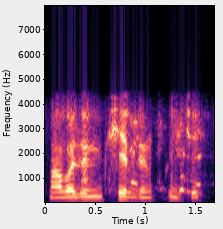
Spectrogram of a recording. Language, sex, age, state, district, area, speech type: Bodo, male, 18-30, Assam, Kokrajhar, rural, conversation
